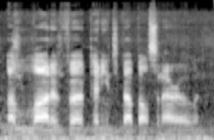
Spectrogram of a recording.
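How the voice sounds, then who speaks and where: A man chatting casually in a vlog, halting and repeating words, laughing often. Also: low voice, flat delivery, noisy background. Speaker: vlogger. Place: outdoors by cars, then inside a car.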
